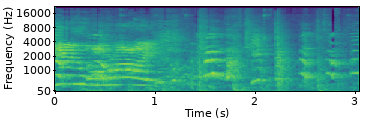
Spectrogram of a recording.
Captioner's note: laughing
